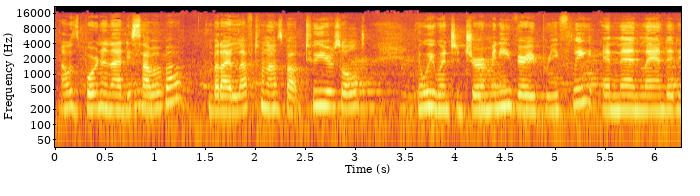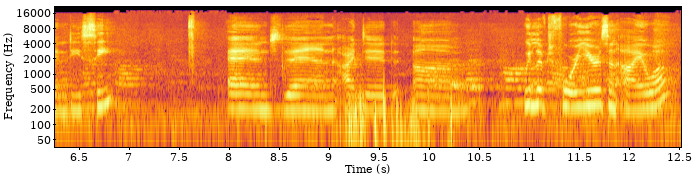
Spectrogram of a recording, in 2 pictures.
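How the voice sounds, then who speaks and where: A woman's voice: mid-range voice, fairly even intonation, moderate pace, a crowd in the background. A woman from Ethiopia in her forties, a musician answering interview questions in a reflective, storytelling way and laughing easily. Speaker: musician guest.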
